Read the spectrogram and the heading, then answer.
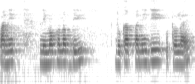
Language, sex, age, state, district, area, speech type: Assamese, female, 30-45, Assam, Dhemaji, urban, spontaneous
